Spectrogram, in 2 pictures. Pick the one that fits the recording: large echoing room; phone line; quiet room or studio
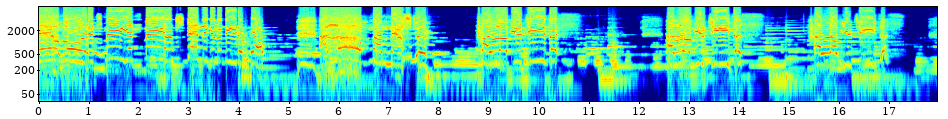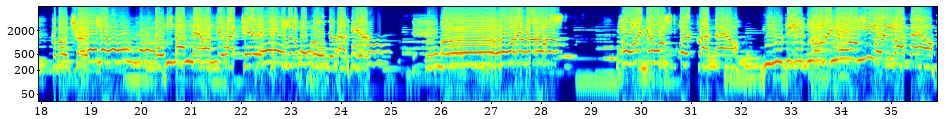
large echoing room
